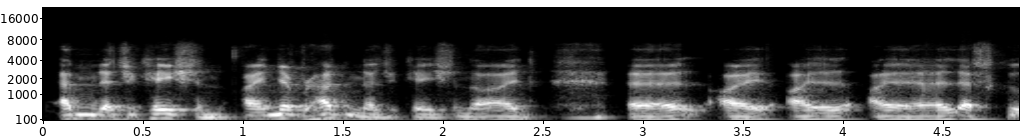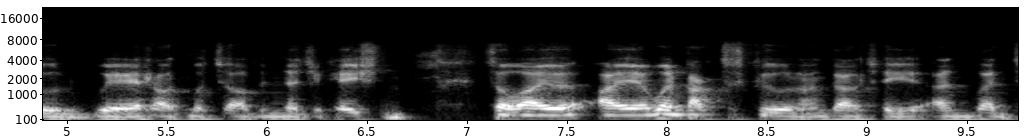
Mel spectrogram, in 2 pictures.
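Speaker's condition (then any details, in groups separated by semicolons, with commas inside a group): Covert stutter; severe childhood stutter, linked to adverse childhood experience, child guidance clinic, worse with teacher's punishment, covert since sobriety; still gets occasional blocks, uses voice as main working tool; stutters in mind more than aloud, avoids feared words, voice never feels own; repeated words, prolonged sounds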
